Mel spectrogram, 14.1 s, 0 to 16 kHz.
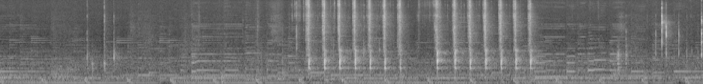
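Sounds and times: soft background music: 0.0 - 14.0
knife chopping on wooden board: 5.9 - 10.8.

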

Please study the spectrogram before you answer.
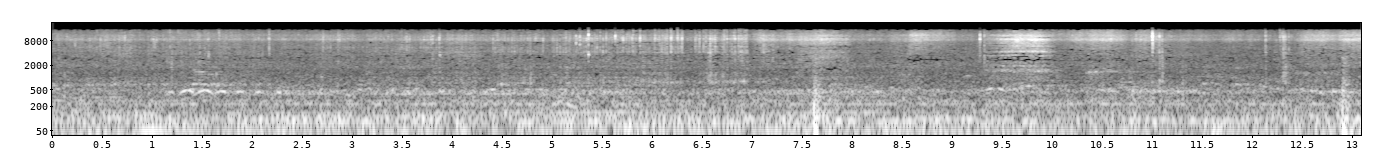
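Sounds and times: water pouring and splashing into cup: 0.0 - 7.8.

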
